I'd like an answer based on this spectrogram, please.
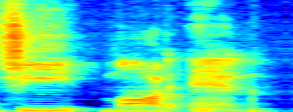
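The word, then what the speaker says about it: G/N: So if we take the set G mod N, and so that G slash N right there, it's often pronounced G mod N.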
